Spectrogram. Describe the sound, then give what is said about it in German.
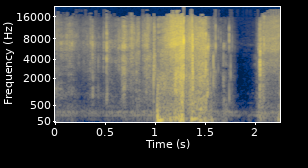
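The corner of a page in a law book is folded into a dog-ear: a sharp, crinkly crackle of creasing paper lasting about half a second, surrounded by softer rustles and a brief final swish. “Eselsohr reinmachen.”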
